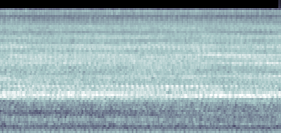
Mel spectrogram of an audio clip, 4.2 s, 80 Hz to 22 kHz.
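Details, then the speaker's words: T120SS injection engine at idle: constant high flute-like whistle over steady idle, heard when revved, caused by a dented oil pan pushing the oil pump pickup against the pan plate as oil is drawn; before repair. "Oke Bro jadi suaranya itu berasal dari bawah yaitu dari pancit poli ini yang penyok jadi panci ini karena terlalu di dalam akibatnya adalah pompa oli atau corong dari ujung pompa oli itu mepet dengan plat dari panci oli ini sehingga terjadilah suara seperti ini ketika oli naik atau oli disedot"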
